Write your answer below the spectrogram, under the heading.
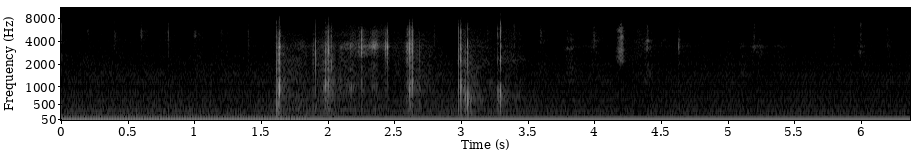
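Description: Faint, even ticking of the restored 1912 silver pocket watch's running movement, about five ticks a second. Between about one and a half and three and a half seconds in come a few louder clicks of fingers handling the silver case.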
